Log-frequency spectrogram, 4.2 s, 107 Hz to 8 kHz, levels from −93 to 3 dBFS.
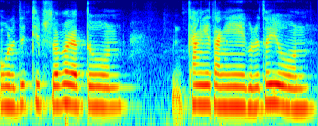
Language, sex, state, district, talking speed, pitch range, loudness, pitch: Chakma, female, Tripura, West Tripura, 100 wpm, 205-225 Hz, -14 LUFS, 210 Hz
